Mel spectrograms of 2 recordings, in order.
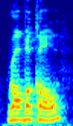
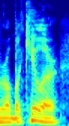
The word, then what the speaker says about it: Robokiller: So we got our first sponsor, Robocall.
